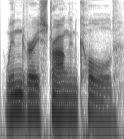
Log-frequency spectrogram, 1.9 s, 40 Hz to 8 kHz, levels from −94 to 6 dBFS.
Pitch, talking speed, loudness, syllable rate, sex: 95 Hz, 160 wpm, -18 LUFS, 3.6 syllables/s, male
